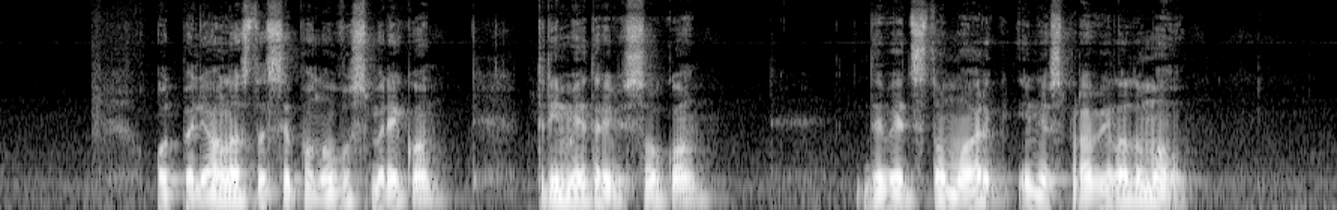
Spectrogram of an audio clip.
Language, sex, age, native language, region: Slovenian, male, 18-29, Slovenian, Drava region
